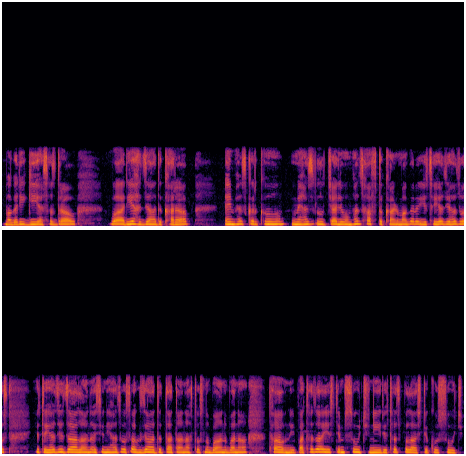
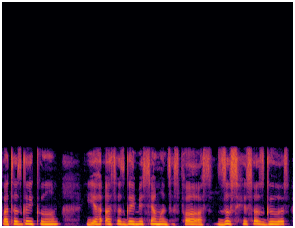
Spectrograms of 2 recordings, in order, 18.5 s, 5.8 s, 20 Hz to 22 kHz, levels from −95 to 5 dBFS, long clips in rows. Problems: constant background noise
